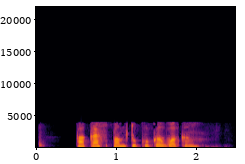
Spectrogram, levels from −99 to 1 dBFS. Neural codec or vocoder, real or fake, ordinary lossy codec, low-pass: none; real; AAC, 16 kbps; 7.2 kHz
